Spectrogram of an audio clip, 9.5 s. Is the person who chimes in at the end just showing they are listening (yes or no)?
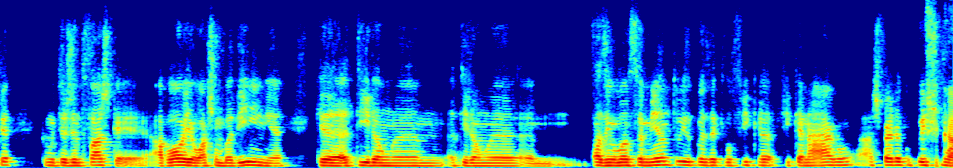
no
